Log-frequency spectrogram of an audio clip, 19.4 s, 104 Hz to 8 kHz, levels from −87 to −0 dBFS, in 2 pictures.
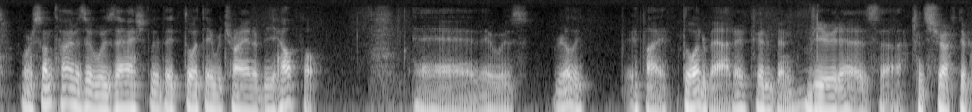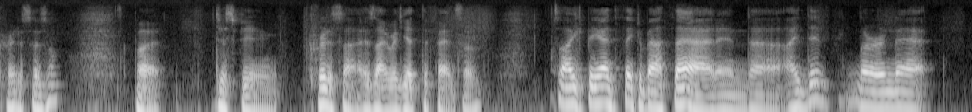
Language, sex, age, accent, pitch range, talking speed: English, male, 60-79, American, 100-125 Hz, 160 wpm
